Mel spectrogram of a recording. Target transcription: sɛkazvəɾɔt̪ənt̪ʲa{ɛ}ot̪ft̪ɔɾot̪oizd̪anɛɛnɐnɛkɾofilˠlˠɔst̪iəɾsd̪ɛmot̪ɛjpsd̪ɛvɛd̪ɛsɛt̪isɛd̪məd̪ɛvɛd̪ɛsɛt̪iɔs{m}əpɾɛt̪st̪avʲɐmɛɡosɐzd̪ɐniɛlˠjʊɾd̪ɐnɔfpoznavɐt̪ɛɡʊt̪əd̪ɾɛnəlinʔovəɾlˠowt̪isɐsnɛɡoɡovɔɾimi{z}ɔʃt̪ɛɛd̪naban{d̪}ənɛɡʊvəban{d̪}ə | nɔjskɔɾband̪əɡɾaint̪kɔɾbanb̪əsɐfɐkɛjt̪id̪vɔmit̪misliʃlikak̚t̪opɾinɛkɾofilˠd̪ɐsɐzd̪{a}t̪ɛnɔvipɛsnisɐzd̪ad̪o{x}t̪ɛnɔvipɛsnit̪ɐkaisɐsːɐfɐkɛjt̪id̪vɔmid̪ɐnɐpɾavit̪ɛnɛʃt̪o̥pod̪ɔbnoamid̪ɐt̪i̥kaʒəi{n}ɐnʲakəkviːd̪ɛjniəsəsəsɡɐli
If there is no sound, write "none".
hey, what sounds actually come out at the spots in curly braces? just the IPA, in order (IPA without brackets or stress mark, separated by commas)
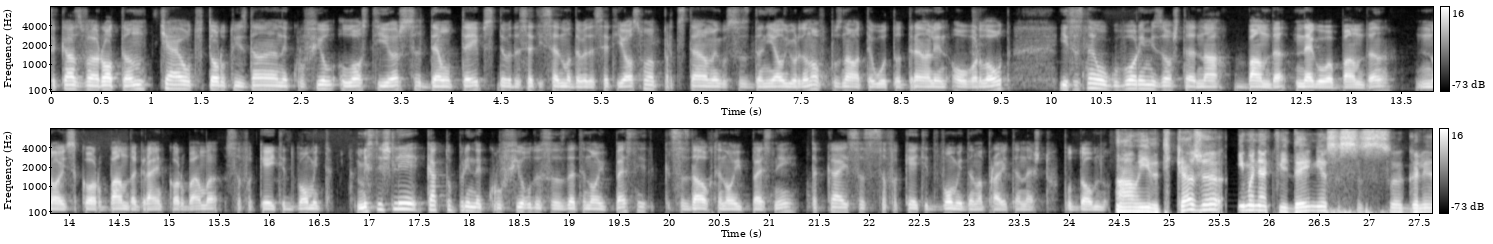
ɛ, m, z, d̪, d̪, ɛ, x, m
